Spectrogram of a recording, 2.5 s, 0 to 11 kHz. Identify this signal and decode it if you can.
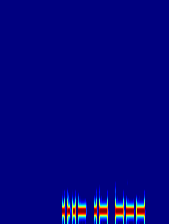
Morse code, heard as a keyed tone, about 30 wpm, 700 Hz. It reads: VAO
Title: USA Call Sign Postfixes - 3 Letters 30wpm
